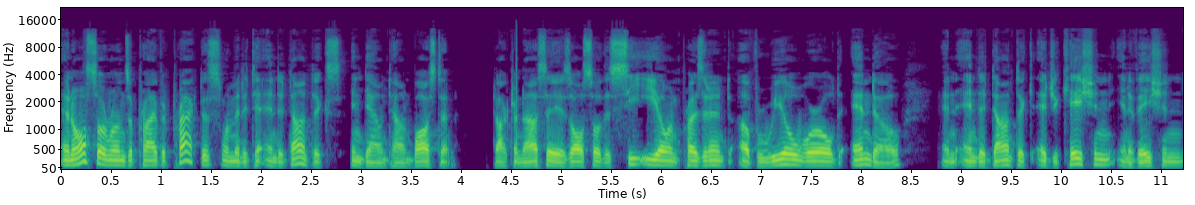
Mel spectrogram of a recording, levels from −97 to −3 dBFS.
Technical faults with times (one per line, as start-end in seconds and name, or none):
none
